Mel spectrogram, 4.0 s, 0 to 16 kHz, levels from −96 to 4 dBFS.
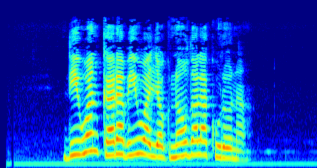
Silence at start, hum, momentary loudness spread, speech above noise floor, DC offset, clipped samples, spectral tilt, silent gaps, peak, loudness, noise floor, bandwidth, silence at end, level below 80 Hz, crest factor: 0.8 s; none; 8 LU; 37 dB; under 0.1%; under 0.1%; -3.5 dB/octave; none; -6 dBFS; -23 LUFS; -60 dBFS; 10.5 kHz; 0.9 s; -72 dBFS; 20 dB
